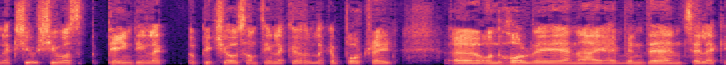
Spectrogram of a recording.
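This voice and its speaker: A young man from Sri Lanka, talking in a relaxed, rambling way with fillers and laughs. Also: mid-range voice. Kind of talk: casual interview conversation.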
